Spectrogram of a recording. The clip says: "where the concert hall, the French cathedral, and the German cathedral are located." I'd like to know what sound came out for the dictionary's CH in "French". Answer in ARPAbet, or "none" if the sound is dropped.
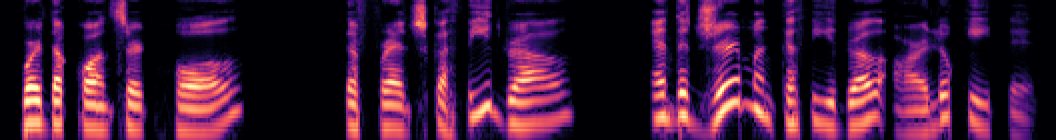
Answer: CH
